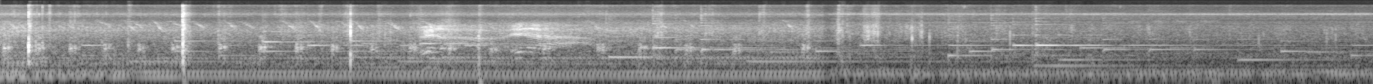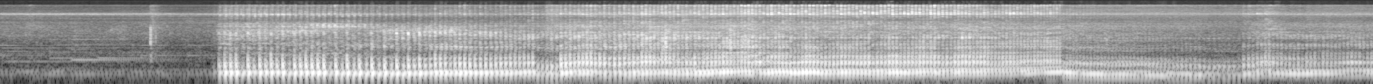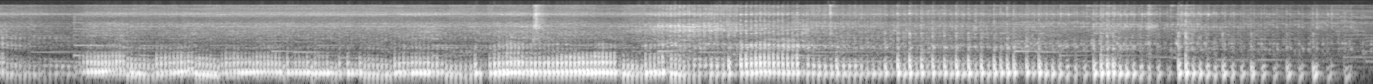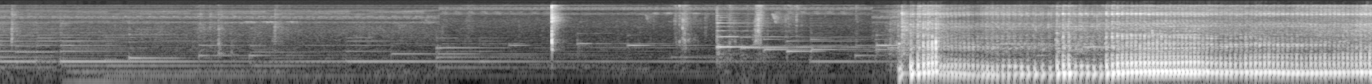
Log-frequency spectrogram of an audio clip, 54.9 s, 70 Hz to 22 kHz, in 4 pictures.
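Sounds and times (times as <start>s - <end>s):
small motorcycle engine revving: 15.8s - 41.3s, 50.1s - 54.9s.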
